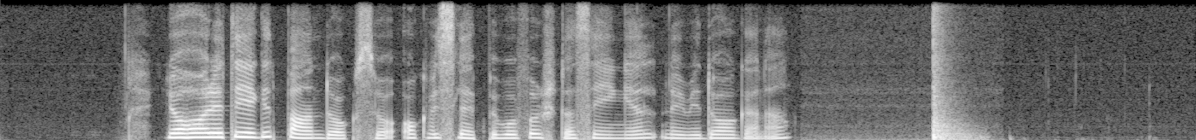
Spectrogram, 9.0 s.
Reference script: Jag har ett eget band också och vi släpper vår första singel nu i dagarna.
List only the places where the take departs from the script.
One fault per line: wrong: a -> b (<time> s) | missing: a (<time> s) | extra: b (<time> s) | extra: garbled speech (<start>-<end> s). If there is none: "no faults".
no faults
